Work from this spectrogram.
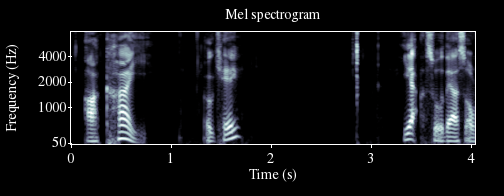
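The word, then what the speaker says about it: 赤い: stop it okay uh Chinese style is SEI or shaku shaku is very rare usage and uh in Japanese it's AKA AKA means red and for adjective we use Akai okay yeah so that's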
